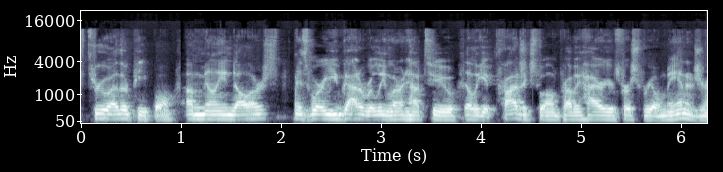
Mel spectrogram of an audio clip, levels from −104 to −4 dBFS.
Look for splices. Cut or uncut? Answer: cut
